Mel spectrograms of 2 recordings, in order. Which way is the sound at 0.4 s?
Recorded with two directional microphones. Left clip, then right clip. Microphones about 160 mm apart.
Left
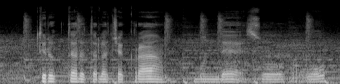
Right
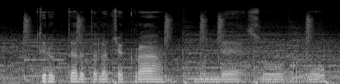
35° left (ahead or behind).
